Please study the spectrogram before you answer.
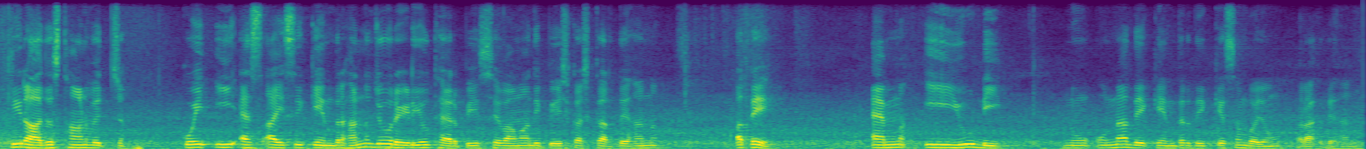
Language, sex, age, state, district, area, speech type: Punjabi, male, 18-30, Punjab, Mansa, rural, read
